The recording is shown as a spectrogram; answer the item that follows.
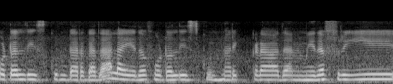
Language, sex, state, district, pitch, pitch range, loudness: Telugu, female, Andhra Pradesh, Krishna, 215 Hz, 210-225 Hz, -16 LUFS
